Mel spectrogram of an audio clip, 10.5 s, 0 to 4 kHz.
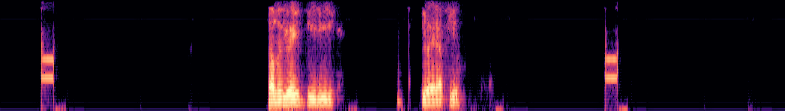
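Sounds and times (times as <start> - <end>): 
speech: 3.6 - 4.6, 5.4 - 6.2
DTMF telephone keypad tone over a repeater-to-repeater phone link: 8.1 - 8.3.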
